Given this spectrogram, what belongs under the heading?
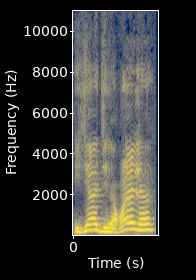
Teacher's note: جیم جزم کی صورت میں حرف قلقلہ ہے، یعنی اس لفظ کو ہلا کر پڑھنا ہے۔ عین پر زبر، اسے جلدی پڑھنا اور لام پر بھی زبر ہے، اس کو بھی جلدی پڑھنا ہے۔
